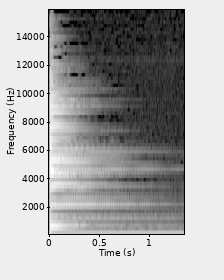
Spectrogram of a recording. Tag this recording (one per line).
bell
crash
cymbal
live
loop
loops
rock
techno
